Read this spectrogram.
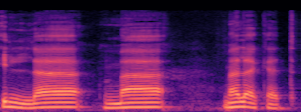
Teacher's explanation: لا الف مدہ ہے، ما بھی الف مدہ ہے، دونوں کو ایک ایک الف کی مقدار کے برابر کھینچ کر پڑھیں گے۔ ملکت، کسی بھی حرکت والے حرف کو کھینچنا نہیں۔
